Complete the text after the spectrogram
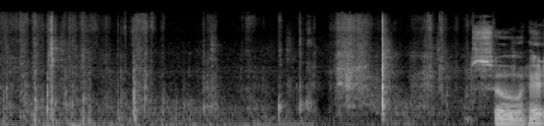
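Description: Cardboard packaging rustles and scrapes as it is opened.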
